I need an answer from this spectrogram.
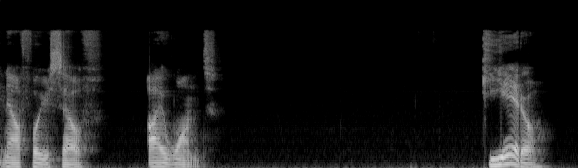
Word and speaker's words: quiero: want in Spanish is quiero so we have qu I 4 key and then arrow key arrow in English we have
